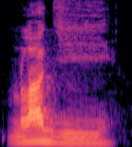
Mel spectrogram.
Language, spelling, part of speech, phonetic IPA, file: Czech, mladí, adjective, [ˈmlaɟiː], Cs-mladí.ogg
- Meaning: masculine animate nominative/vocative plural of mladý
